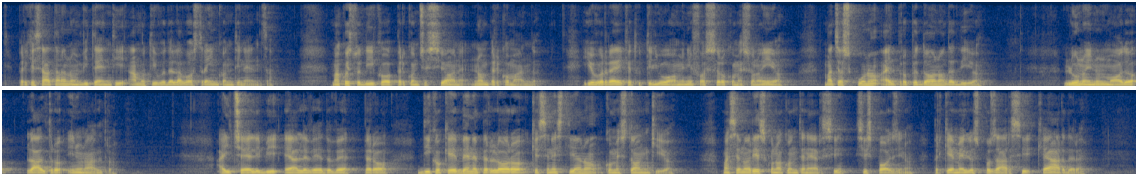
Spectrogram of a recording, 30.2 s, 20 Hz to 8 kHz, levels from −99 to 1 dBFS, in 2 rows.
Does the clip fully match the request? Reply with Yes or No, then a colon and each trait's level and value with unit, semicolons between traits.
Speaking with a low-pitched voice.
Yes: low, 100 Hz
